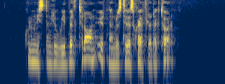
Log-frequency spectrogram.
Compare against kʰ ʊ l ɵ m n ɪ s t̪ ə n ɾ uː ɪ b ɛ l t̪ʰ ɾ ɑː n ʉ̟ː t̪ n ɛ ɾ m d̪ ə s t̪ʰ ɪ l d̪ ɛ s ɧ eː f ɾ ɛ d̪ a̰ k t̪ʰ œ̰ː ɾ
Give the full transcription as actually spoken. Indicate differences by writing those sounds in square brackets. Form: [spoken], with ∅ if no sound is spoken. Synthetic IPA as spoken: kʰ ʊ l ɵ m n ɪ s t̪ ə n [l] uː ɪ b ɛ l t̪ʰ ɾ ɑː n ʉ̟ː t̪ n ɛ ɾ m d̪ ə s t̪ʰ ɪ l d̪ ɛ s ɧ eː f ɾ ɛ d̪ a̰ k t̪ʰ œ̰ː ɾ

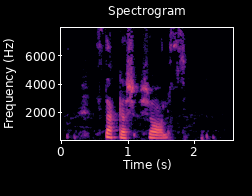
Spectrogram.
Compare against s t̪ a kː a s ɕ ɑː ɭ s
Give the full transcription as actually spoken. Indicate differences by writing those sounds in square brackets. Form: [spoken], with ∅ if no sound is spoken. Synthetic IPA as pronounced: s t̪ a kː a [ʂ] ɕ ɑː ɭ s

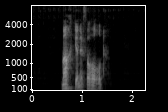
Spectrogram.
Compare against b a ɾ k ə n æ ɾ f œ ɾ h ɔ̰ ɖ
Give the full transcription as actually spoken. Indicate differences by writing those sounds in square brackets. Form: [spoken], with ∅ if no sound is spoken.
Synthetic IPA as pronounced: [m] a ɾ k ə n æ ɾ f œ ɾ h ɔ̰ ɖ

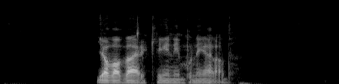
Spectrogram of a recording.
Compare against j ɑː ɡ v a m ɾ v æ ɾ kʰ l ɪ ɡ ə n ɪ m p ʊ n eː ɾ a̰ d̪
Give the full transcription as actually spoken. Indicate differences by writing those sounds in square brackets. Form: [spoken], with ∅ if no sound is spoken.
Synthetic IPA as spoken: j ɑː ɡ v a [∅] ɾ v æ ɾ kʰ l ɪ ɡ ə n ɪ m p ʊ n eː ɾ a̰ d̪

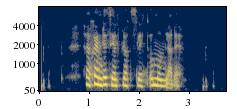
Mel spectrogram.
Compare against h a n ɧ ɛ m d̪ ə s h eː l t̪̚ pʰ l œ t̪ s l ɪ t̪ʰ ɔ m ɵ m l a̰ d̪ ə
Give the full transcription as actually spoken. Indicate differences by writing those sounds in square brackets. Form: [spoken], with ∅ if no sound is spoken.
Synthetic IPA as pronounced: h a n ɧ ɛ m d̪ ə s h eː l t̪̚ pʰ l œ t̪ s l ɪ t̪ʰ ɔ m ɵ m l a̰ d̪ ə

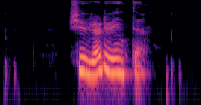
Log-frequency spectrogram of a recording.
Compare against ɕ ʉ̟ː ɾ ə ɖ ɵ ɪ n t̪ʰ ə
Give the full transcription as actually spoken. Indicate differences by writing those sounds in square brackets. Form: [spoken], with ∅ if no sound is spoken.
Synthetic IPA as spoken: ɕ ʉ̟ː ɾ [a] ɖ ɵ ɪ n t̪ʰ ə

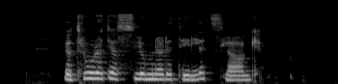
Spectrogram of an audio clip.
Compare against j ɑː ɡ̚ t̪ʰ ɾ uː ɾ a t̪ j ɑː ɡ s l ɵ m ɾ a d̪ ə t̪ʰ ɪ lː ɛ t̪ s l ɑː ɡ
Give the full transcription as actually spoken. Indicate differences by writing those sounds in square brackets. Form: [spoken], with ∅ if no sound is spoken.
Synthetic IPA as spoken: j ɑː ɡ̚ t̪ʰ ɾ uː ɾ a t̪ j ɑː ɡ s l ɵ m ɾ a d̪ ə t̪ʰ ɪ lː ɛ t̪ s l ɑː ɡ

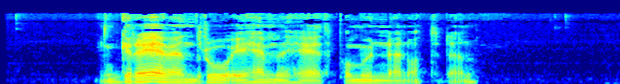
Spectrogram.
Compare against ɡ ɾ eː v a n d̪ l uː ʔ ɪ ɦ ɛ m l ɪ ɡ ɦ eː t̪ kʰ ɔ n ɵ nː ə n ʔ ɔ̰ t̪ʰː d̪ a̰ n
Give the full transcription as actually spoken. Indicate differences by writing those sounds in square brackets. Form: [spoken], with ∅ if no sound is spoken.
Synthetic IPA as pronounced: ɡ ɾ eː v [ə] n d̪ [ɾ] uː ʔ ɪ ɦ ɛ m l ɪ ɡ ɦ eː t̪ [pʰ] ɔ [m] ɵ nː ə n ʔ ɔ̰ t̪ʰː d̪ [ɛ̰] n

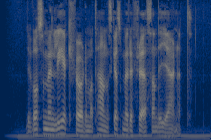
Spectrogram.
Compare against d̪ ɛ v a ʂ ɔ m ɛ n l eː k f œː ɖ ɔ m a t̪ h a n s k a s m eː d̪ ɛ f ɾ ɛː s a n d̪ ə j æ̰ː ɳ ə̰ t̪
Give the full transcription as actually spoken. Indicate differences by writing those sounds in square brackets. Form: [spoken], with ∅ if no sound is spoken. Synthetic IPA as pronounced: d̪ ɛ v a ʂ ɔ m ɛ n l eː k f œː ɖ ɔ m a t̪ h a n s k a s m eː d̪ ɛ f ɾ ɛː s a n d̪ ə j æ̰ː ɳ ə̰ t̪

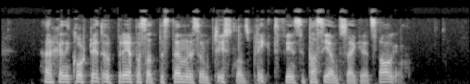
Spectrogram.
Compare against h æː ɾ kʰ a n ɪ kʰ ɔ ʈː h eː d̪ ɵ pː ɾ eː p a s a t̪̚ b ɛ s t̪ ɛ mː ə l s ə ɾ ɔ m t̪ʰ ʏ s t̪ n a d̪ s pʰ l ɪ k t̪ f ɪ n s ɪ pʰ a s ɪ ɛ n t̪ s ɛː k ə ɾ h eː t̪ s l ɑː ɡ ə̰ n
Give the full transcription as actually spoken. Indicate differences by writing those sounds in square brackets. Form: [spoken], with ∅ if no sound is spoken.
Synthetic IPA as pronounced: h æː ɾ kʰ a n ɪ kʰ ɔ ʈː h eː [t̪] ɵ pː ɾ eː p a s a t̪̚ b ɛ s t̪ ɛ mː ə l s ə ɾ ɔ m t̪ʰ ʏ s t̪ n a d̪ s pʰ l ɪ k t̪ f ɪ n s ɪ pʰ a s ɪ ɛ n t̪ s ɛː k ə ɾ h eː t̪ s l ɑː ɡ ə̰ n

